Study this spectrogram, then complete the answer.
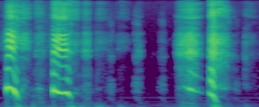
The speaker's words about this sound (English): he's breathing hard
